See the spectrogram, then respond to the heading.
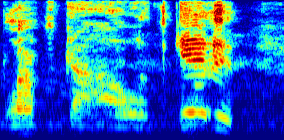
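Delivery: very high-pitched, drawn-out yell. Retelling yelling at the tv while watching wrestling as a kid: retelling own yelling at tv. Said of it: "I was yelling at my T V".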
